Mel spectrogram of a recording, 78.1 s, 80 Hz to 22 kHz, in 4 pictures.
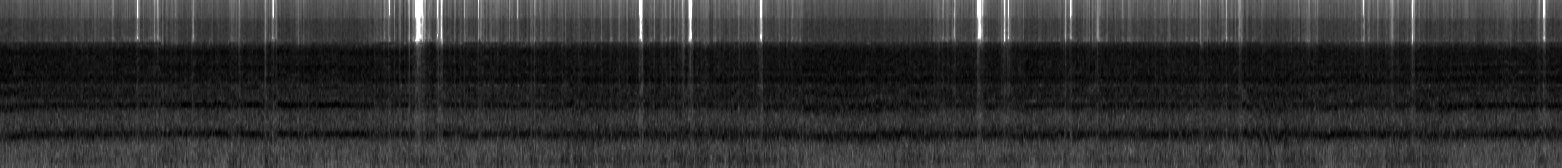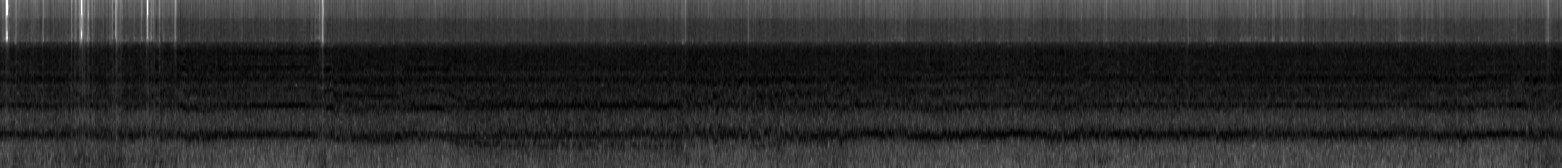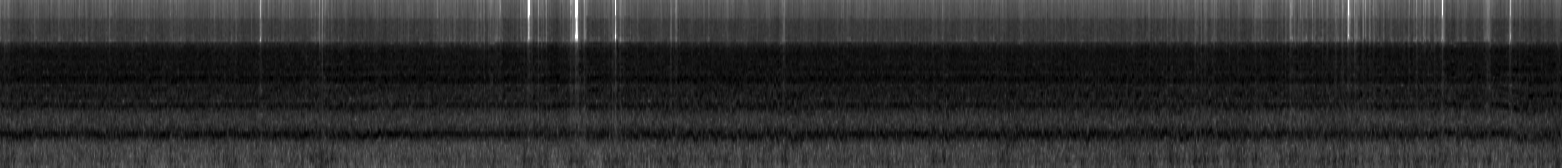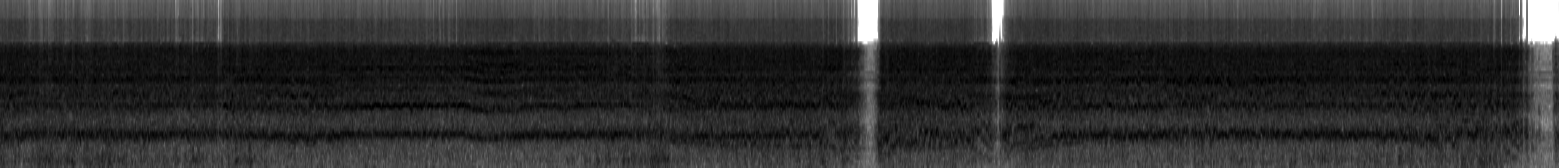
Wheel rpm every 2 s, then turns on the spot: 230, 240, 230, 230, 230, 220, 230, 230, 230, 230, 230, 230, 220, 200, 210, 230, 230, 230, 230, 230, 240, 230, 230, 230, 220, 230, 230, 230, 240, 220, 230, 220, 230, 220, 130, 130, 200, 230, 190.
none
